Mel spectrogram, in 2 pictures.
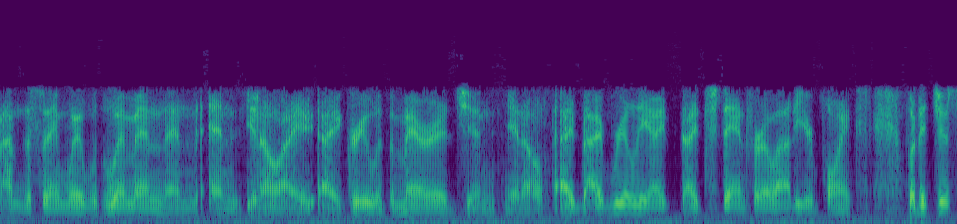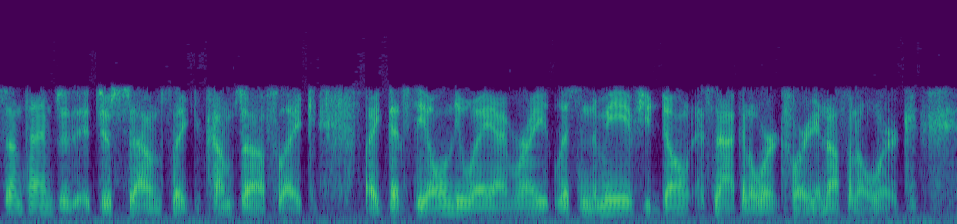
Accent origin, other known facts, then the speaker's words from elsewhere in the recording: Syracuse, New York, United States; now in Los Angeles, United States; Syracuse.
